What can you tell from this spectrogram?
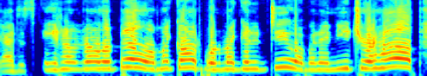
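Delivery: fast, high, frantic pleading; panicky worry. Retold or imitated. Begging her boyfriend for help with the bill, fast and panicky. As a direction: rush it out in a panic. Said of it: "And I'm like".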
